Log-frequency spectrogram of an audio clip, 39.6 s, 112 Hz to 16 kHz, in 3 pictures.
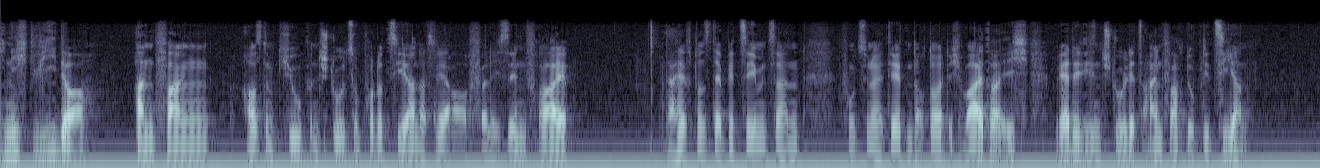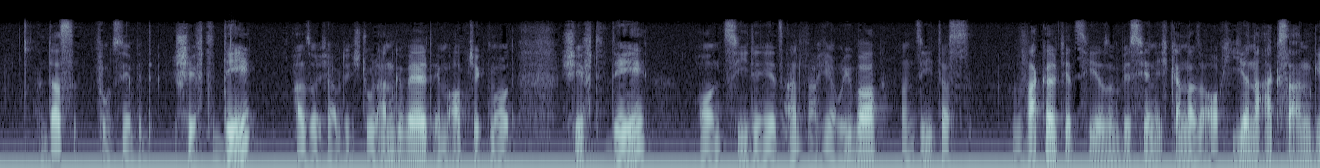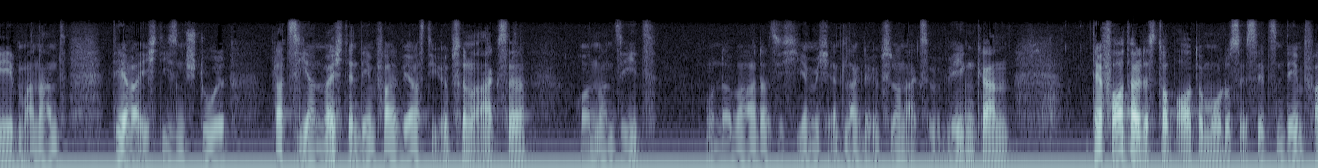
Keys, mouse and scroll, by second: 18.9 shift+d.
